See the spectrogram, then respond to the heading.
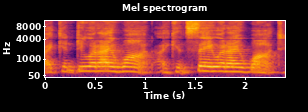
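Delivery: ordinary talk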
